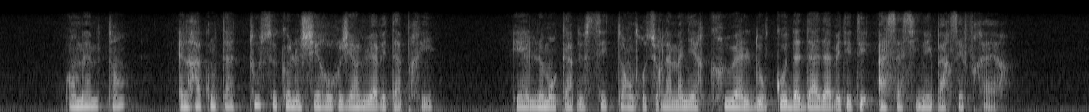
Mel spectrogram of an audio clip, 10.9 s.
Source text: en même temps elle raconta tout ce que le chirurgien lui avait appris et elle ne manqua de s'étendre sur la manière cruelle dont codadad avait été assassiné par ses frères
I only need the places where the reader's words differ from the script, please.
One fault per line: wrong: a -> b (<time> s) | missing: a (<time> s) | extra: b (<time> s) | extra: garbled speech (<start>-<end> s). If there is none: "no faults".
no faults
